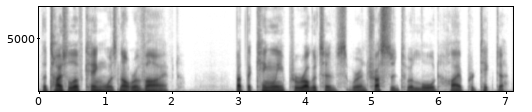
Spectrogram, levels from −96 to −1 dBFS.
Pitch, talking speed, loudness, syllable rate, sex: 100 Hz, 150 wpm, -21 LUFS, 5.0 syllables/s, male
